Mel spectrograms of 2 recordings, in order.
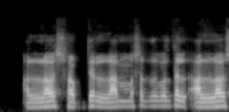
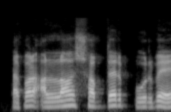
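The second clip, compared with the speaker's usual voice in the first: usual speaking voice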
